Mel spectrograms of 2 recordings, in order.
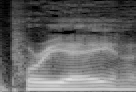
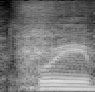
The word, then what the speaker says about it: Poirier: Poirier. I always fuck up the French. Whenever I don't pronounce the R, I'm supposed to. Poirier versus Johnson on Saturday on Fox Sports 1.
